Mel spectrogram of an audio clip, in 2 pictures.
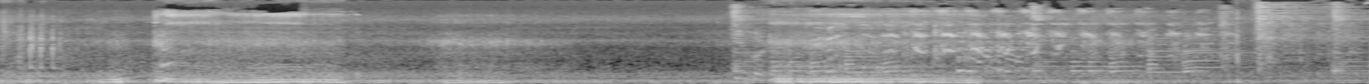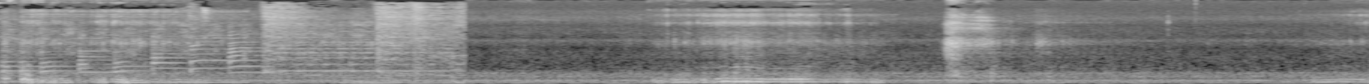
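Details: Wife snoring while asleep: loud, deep rumbling snores recur about every four seconds, partly masked by playful background music.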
